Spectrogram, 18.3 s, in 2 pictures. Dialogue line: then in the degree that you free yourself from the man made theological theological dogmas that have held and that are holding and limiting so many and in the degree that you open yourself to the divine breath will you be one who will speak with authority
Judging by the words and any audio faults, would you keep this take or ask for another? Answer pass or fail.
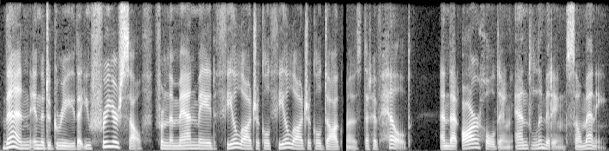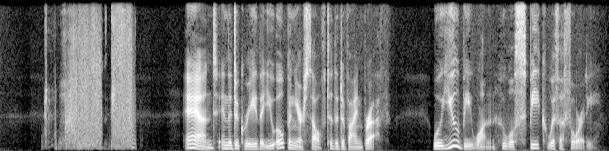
fail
